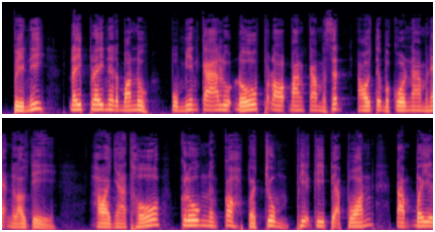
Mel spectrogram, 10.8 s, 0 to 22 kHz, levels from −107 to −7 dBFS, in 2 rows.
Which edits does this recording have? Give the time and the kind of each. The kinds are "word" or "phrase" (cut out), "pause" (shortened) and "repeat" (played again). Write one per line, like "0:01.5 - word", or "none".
none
